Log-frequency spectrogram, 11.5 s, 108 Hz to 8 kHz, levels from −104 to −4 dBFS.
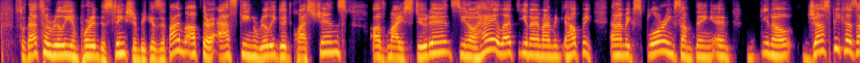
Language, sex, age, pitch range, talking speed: English, male, 30-49, 155-200 Hz, 190 wpm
